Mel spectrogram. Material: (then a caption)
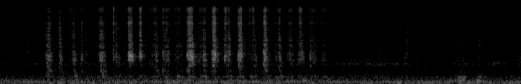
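Coated paper. A wooden stylus scratches flat black scratch art paper inside a diamond-shaped stencil cut-out with fast strokes, revealing pink colour underneath. The quiet, bright, raspy strokes come in a rapid series for about three seconds, then ease into softer, fainter scratching.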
